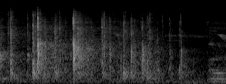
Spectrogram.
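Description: Scattered, irregular hand claps from a few people, light and uneven.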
